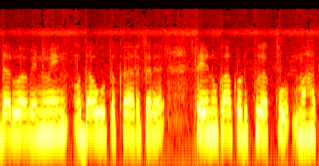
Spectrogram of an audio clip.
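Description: A woman talking, over a steady, high-pitched drone of insects that runs on without a break.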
